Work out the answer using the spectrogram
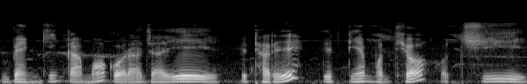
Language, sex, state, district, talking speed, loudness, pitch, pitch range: Odia, male, Odisha, Nuapada, 80 wpm, -19 LUFS, 125 Hz, 115-135 Hz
